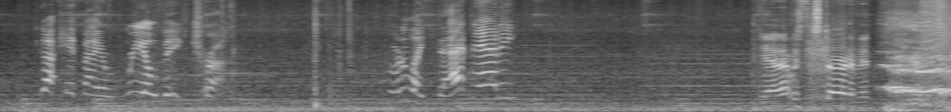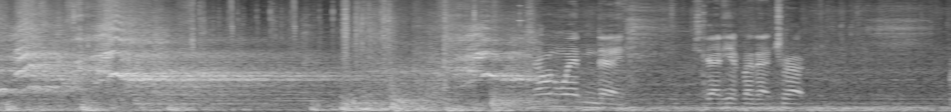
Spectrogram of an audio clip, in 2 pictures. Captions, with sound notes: SHE GOT HIT BY A REAL BIG TRUCK. SORT OF LIKE THAT, DADDY? YEAH, THAT WAS THE START OF IT. ( grunting, screaming ) ( screams ) IT WAS ON HER WEDDING DAY SHE GOT HIT BY THAT TRUCK.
